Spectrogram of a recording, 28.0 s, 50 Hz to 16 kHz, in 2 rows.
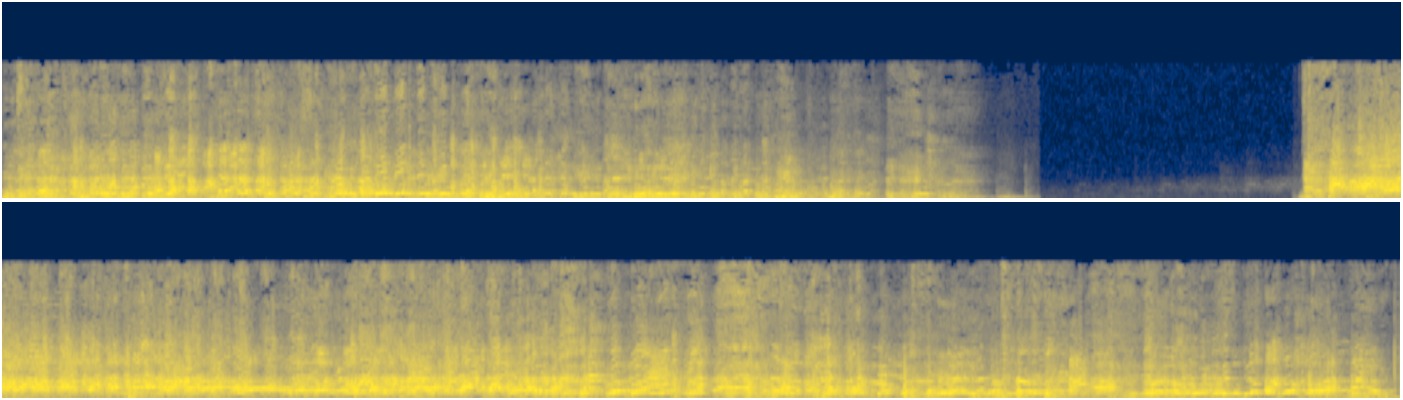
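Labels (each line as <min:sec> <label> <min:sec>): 0:00.0 A group of people laughing loudly and joyfully, with the laughter gradually fading. 0:10.4
0:13.0 A group of people laughing hysterically and intensely with consistent loudness. 0:28.0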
